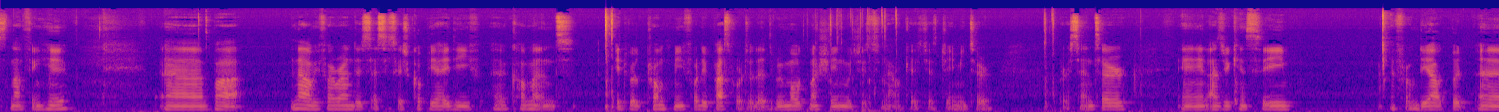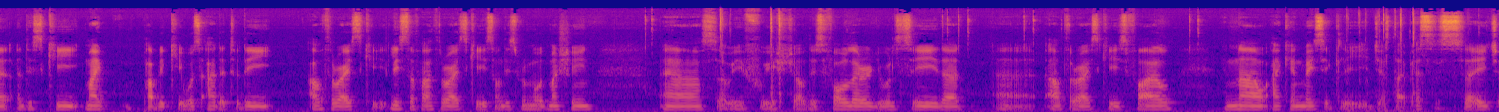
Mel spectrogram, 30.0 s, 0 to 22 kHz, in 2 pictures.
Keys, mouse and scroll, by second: 2.0 scroll up 1, 6.1 Return, 7.9-9.4 typing, 10.5 Return, 21.5 scroll up 1, 22.2 Up, 22.7 Return, 24.4-24.9 scroll up 1, 25.3 click, 26.9 click, 28.5 s, 28.9 h, 29.0 space, 29.6 Up.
